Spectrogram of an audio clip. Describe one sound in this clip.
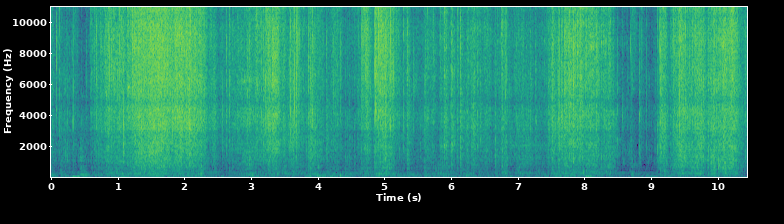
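Wrapping paper rustles and tears as a present is unwrapped.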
